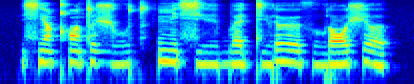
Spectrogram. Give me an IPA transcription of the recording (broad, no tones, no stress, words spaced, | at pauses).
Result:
sʲɛ̃qʰɔ̃tʊ ʒo̤ t͡sʼĩ sʲe̤bɛ tʲə̤ɾøːθo̤ ɾɔʃə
